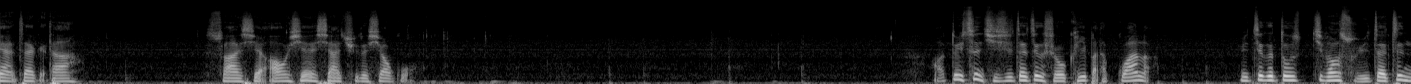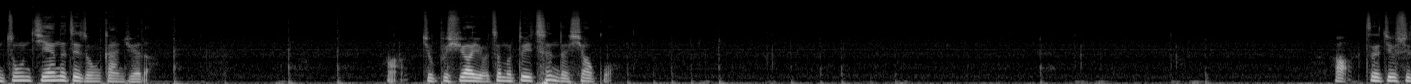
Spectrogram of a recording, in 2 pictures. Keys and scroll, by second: 5.8 ctrl+z, 6.4 ctrl+z, 22.4 Escape.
